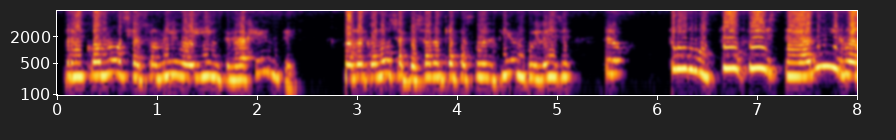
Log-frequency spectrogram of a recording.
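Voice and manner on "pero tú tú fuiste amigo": slow, much higher cry of recognition; excited recognition. Acted. Messenger recognizes the shepherd among people, slow high cry. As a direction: spot an old friend in the crowd.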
